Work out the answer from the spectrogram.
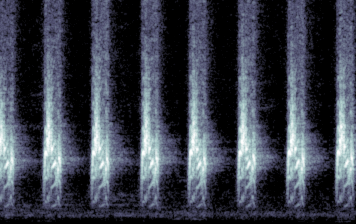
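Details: A lone yellow-breasted apalis, recorded in a thick wooded valley west of Grahamstown, calls unanswered by its mate with part of the duet: steady, loud, buzzy high notes repeated roughly twice per second.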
